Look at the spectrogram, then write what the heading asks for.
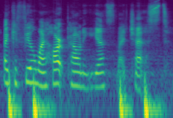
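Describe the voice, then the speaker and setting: A woman reading a visual novel aloud as a gaming streamer, halting and expressive, with casual asides. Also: on the high side, a little hiss or hum. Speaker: gaming YouTuber.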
